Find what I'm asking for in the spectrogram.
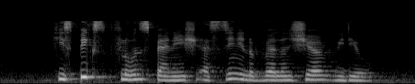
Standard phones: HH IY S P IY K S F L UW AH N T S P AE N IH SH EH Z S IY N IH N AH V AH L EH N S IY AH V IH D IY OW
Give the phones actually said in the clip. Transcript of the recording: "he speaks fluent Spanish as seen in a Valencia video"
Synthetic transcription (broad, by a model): HH IY S P IY K S F L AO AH N S P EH N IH SH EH S IY N IH N AH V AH L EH N SH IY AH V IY D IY OW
